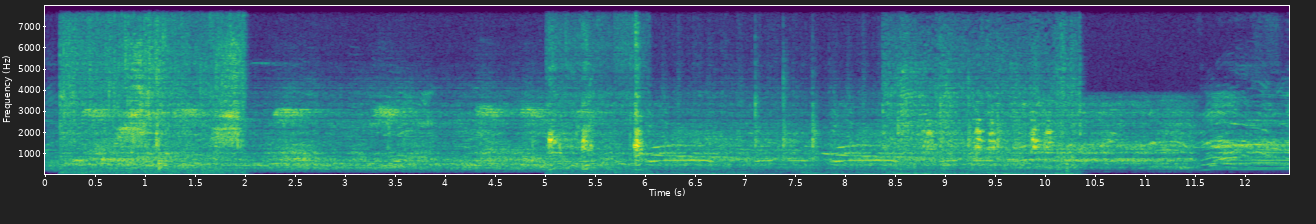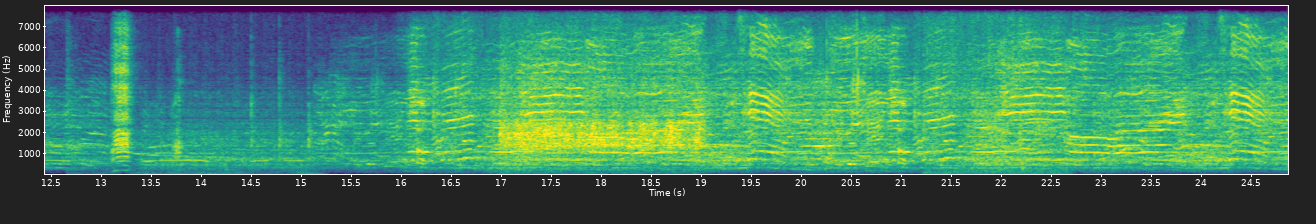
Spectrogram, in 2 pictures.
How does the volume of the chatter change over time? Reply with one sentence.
The volume of the chatter goes up.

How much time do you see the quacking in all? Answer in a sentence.
You can hear the quacking for 10 seconds altogether.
